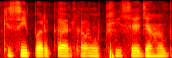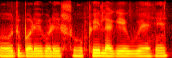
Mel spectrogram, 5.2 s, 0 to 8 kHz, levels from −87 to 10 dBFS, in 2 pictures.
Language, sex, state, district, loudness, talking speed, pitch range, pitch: Hindi, male, Jharkhand, Deoghar, -18 LUFS, 160 wpm, 130-135 Hz, 130 Hz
